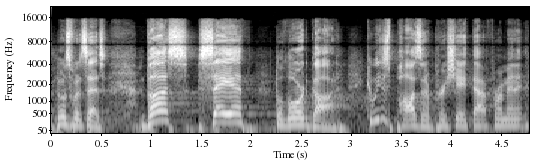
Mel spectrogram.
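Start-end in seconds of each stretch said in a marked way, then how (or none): 0.9-2.9 slow, weighty, every word drawn out; solemn proclamation. Acted. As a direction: proclaim it like a prophet.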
